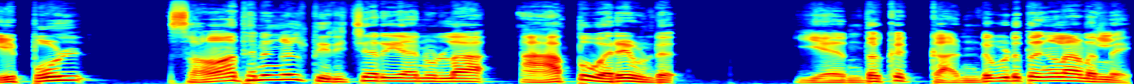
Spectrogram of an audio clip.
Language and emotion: Malayalam, surprised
